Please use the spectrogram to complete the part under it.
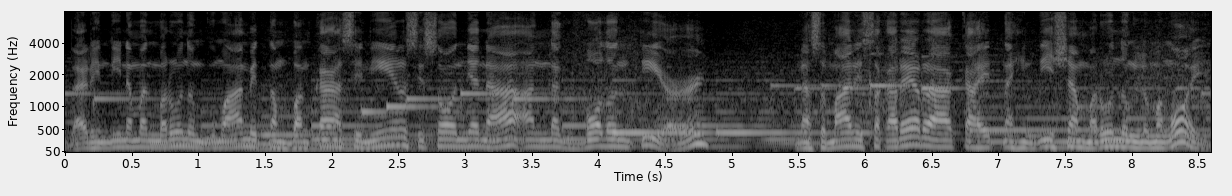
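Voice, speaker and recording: A man acts a grown Filipino man confessing youthful regrets in first-person narration. The voice is medium in pitch and reflective, with loud music beneath it throughout. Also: close to an everyday voice.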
